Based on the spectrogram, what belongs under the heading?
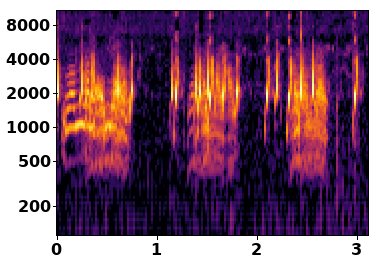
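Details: Common quail opening with a low, throaty gargling phrase, then sharp clipped notes in small groups after a brief pause, ending on a single note.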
